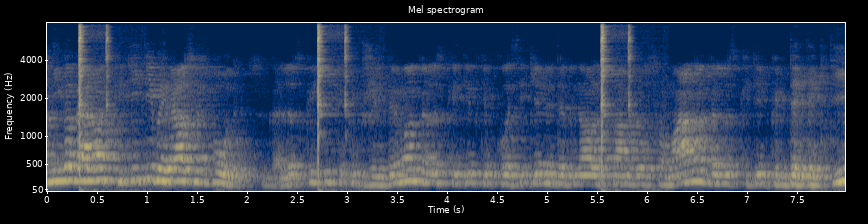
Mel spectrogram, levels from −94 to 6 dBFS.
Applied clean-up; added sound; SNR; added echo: none; Mechanisms; -2 dB; reverberation time 1.9 s.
